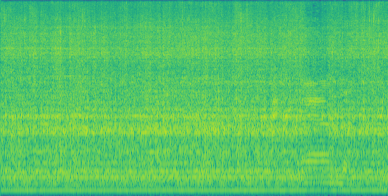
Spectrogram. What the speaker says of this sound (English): cutting on a bandsaw is kind of unpleasant and boring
